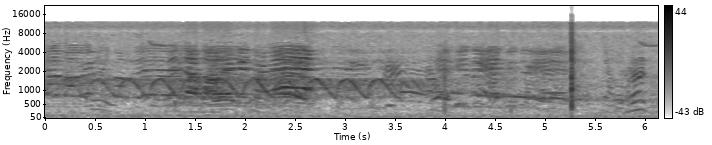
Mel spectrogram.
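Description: A siren sweeping up and down about three times a second, over the voices of people talking nearby; a single sharp crack comes about five seconds in.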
